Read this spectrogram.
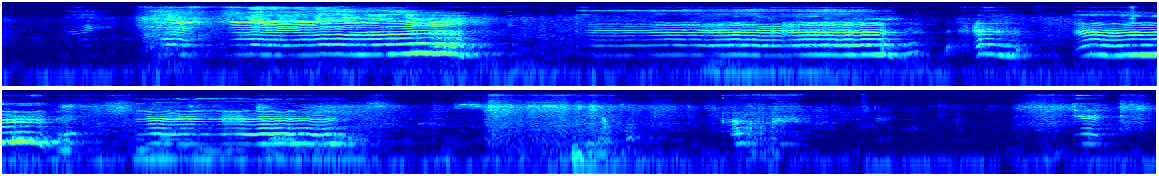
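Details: Several bleating, high-pitched wails from a newborn in a small room, its first crying right after birth; newborn cry.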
